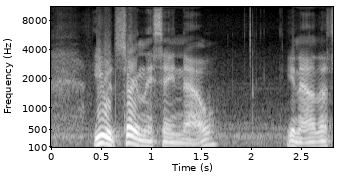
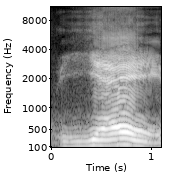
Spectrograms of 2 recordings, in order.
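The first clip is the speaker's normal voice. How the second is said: drawn-out, louder mock cheer; sarcastic; 2 semitones higher, 7 dB louder than usual. Chris the rude baby greets the lunch guest, sarcastic. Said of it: "sarcastically, 'cause he's a rude baby".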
